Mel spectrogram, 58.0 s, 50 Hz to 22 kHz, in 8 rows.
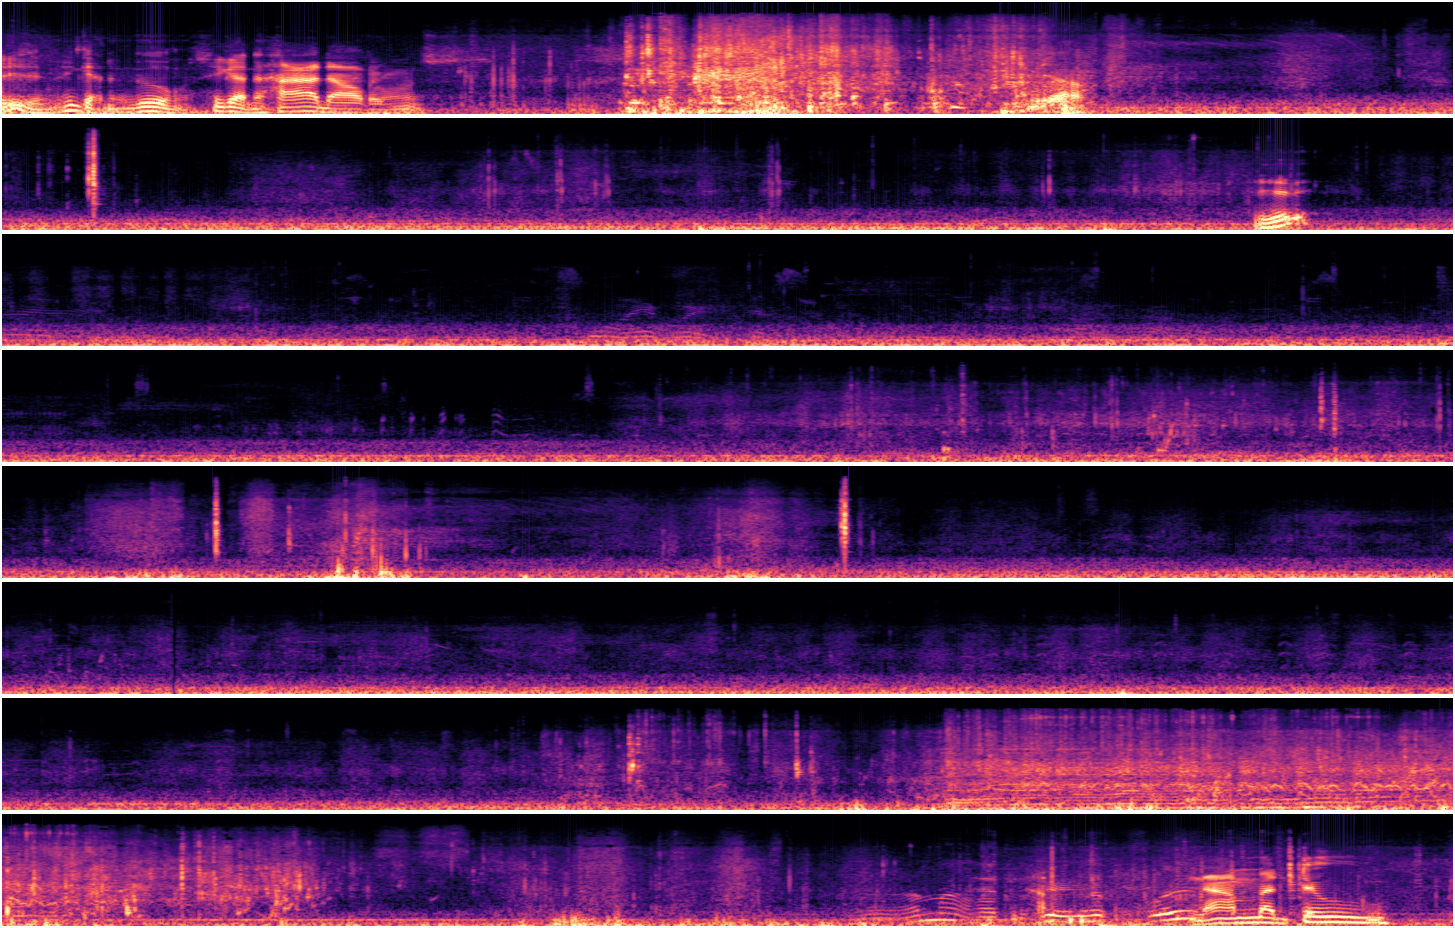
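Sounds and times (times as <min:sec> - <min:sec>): fish splashing in water: 0:46.6 - 0:52.8
electric motor humming: 0:48.0 - 0:52.1.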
